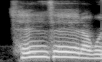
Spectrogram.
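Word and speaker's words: 先生: 센세라고 읽었었죠.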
